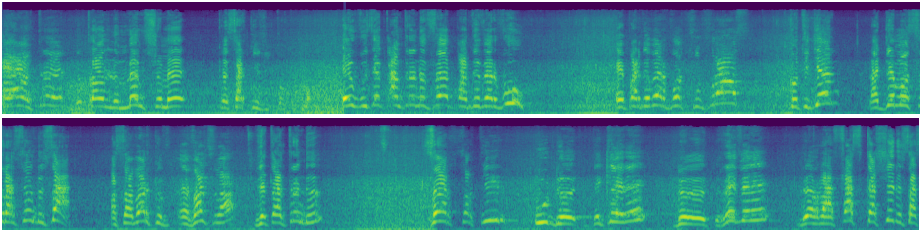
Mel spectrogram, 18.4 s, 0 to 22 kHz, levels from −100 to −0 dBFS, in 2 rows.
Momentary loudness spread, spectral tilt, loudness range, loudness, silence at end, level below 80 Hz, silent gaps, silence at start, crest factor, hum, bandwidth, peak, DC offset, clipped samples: 11 LU; -3.5 dB/octave; 2 LU; -19 LUFS; 0 s; -38 dBFS; none; 0 s; 20 dB; none; 16.5 kHz; 0 dBFS; under 0.1%; under 0.1%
